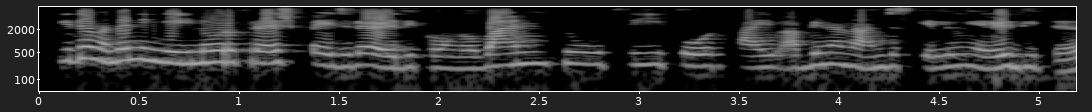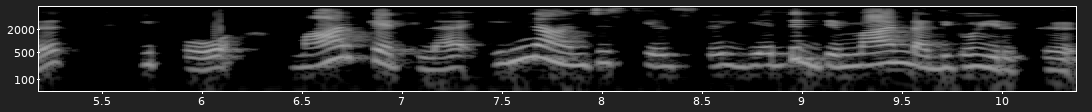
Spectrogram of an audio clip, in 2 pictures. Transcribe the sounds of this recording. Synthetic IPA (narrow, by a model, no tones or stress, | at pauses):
ɪðɐʋɐnd̪ɯniːŋɡɐɪnːoːɾɯfɪɾɛʂpeːd͡ʒɪlɐɛɻɯðɪkːoːŋɡɐʋɐnʈuːt̪ʰɾiːfoːɾfɐɪʋɐ̰pːɐɽɪnːaɐnd̪ɐɲd͡ʒɯskɪljʊ̃ɛɻɯðɪʈːɯ | ɪpːoː | maːɾkeʈːɪlɐɪnːɐɐɲd͡ʒɯskɪlskːɯɛðɯɖɪmaːɳɖɐðɪɣɐ̃ɪɾɯkːɯ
